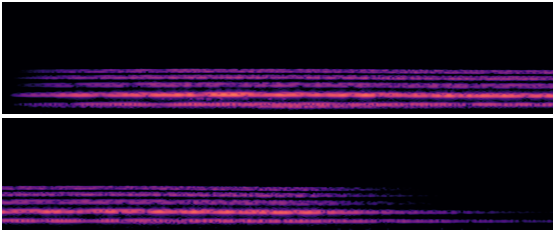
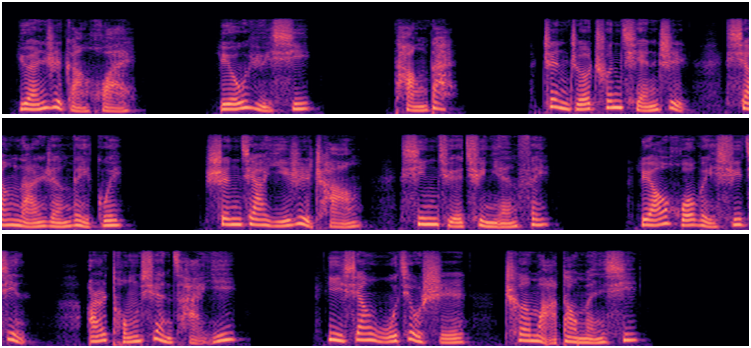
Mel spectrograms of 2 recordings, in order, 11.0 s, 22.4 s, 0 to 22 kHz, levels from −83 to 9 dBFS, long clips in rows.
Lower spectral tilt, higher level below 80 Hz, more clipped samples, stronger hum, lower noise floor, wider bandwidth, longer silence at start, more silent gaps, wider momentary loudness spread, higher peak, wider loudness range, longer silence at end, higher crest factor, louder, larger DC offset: about the same, -5.5 dB/octave vs -5 dB/octave; second, under -90 dBFS vs -50 dBFS; neither; neither; first, -68 dBFS vs -46 dBFS; second, 1.9 kHz vs 12 kHz; about the same, 0.3 s vs 0.2 s; second, none vs 1.53-2.03 s, 3.31-3.81 s, 4.71-5.23 s, 8.89-9.38 s, 13.15-13.67 s, 17.50-18.01 s; about the same, 9 LU vs 9 LU; second, -14 dBFS vs -2 dBFS; about the same, 5 LU vs 3 LU; about the same, 1.2 s vs 1.1 s; about the same, 14 dB vs 14 dB; second, -29 LUFS vs -15 LUFS; neither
